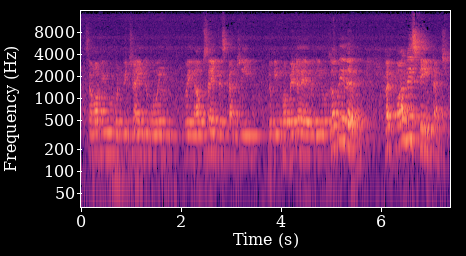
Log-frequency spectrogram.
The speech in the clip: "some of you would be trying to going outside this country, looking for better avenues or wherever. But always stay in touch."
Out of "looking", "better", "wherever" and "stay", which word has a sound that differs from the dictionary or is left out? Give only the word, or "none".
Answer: wherever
